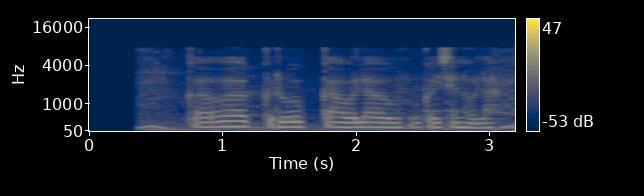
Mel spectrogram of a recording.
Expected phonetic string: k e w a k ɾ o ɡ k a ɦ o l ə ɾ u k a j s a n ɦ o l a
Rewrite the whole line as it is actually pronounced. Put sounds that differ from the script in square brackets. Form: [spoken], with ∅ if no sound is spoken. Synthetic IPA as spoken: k [a] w a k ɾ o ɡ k a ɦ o l [a] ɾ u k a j s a n ɦ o l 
